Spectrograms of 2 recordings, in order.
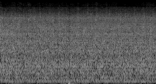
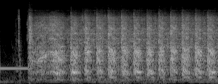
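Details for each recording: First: Pontiac Aztek first start after 8 months sitting in pieces, with a transmission-fluid line leaking at a fitting: steady, even idle under a lot of hiss, with no knocks, misses or surges; normal idle. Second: Pontiac Aztek first start attempt after eight months sitting in pieces, engine reinstalled, fuel pump engaged and injectors heard resetting; starter cranks at an even four beats a second for about seven seconds, never catches: cranks but won't start, cause unconfirmed.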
